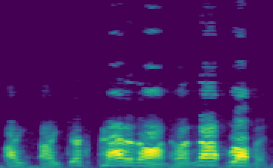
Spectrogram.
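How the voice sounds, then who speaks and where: High, piercing young bellboy. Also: male voice, moderate pace, bright, forceful tone, dry recording, full character voice. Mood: plaintive. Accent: American. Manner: plaintive, gee-whiz wisecracking. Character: cheeky, whiny young hotel bellboy. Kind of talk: 1940s radio commercial acting. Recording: noisy vintage 1940s radio broadcast.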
